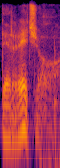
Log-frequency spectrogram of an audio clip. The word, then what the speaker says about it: derecho: It's actually a Spanish twist. It's derecho. No, you gotta say it like derecho.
